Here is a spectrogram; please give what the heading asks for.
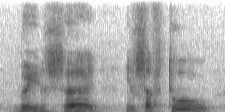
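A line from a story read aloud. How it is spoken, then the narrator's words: Silent inner exclamation. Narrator (French): s'écria-t-il mentalement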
